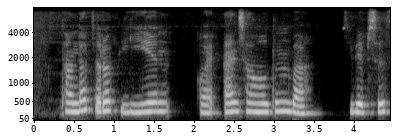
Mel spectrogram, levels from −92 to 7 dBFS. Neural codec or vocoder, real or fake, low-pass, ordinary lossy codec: none; real; 7.2 kHz; Opus, 32 kbps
